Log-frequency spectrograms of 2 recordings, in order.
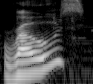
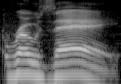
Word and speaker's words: Rosé: But apparently um did you know there is a soda called a Super Saiyan Rose?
